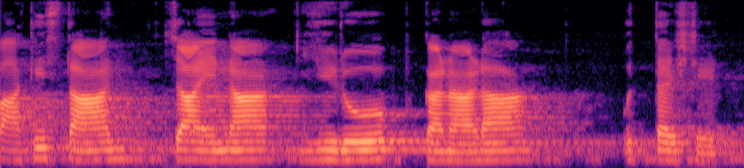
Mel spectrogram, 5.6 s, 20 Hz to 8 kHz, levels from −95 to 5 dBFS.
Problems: constant background noise, echo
